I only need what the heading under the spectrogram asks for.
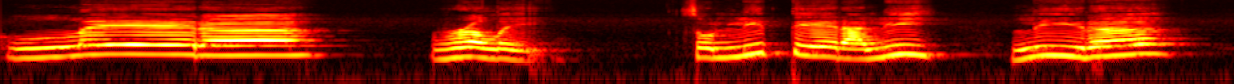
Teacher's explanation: The T is gonna turn into an R.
